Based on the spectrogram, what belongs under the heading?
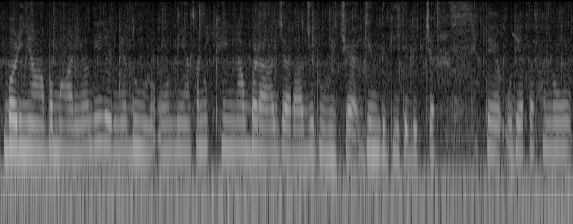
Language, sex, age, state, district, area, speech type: Dogri, female, 18-30, Jammu and Kashmir, Kathua, rural, spontaneous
